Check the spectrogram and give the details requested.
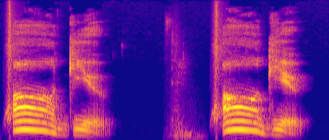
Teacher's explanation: the stress is on the first syllable and then the ending is pronounced as you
